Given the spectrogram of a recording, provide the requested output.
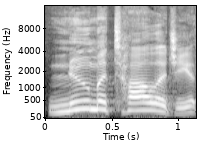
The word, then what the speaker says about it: pneumatology: pneumatology. It's such a fancy word, it has a silent P in front of it. Pneumatology.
